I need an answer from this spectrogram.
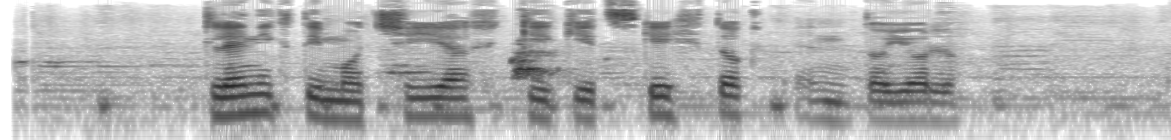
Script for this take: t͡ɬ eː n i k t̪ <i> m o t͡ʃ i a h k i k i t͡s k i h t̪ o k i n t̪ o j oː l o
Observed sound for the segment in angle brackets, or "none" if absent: i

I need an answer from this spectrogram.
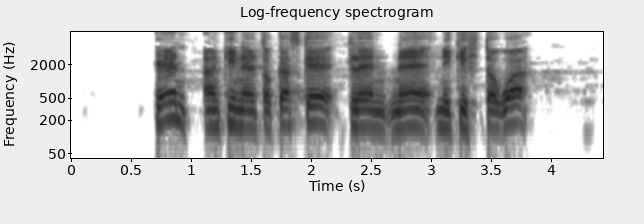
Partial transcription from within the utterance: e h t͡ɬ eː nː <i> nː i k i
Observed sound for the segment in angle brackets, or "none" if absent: e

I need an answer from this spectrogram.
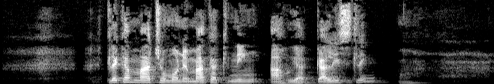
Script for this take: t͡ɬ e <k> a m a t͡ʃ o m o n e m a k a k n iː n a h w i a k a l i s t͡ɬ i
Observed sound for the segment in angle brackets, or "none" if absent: k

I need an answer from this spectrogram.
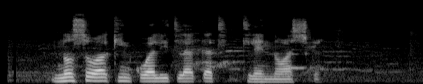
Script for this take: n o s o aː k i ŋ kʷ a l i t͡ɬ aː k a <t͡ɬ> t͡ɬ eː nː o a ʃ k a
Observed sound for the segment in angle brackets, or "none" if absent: t͡ɬ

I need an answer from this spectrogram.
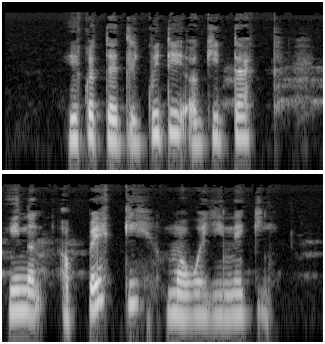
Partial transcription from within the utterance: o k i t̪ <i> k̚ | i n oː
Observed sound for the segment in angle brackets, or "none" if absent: a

